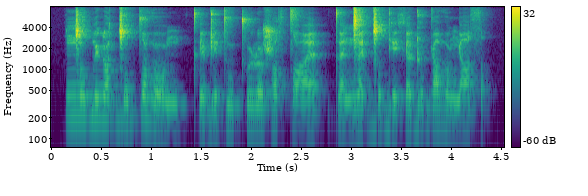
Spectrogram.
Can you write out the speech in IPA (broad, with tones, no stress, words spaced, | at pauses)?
ŋ͡ǀo˦be˦ ɳɒ˦ ɡ͡ǀo˦bt̪o˦ðˤu˨ŋ | t̪ʰe˨ɖe˦t̪u˦˨ t̪ʰu˦ɭɒ˦ʐo˦˨sˤtˤæ˨˦ | t̪æ˨ŋ͡ǀæ˦ɡ͡ǀo˦ ɡe˨xæ˦ɖo˦ ɡe˦ðˤu˨ŋe˦sˤ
